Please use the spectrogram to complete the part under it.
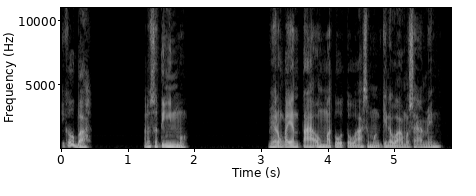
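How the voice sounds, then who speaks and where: An actor playing a resentful, stubborn young adult son in a radio drama, with a curt, sarcastic manner. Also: male voice, on the low side, steady tone, moderate pace, dry recording, close to an everyday voice. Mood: bitter, sarcastic.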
